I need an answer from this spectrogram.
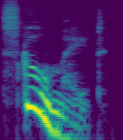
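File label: "schoolmate", British English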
